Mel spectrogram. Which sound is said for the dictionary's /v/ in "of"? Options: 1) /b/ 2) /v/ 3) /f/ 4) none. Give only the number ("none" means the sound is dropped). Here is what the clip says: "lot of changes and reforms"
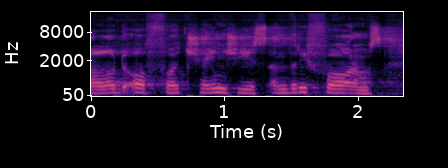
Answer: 3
